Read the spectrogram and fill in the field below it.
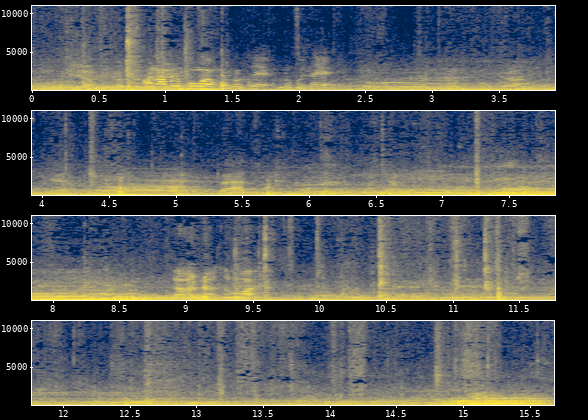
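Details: Giant cattle being loaded onto a truck for a contest, lowing repeatedly: several deep, drawn-out moos, some rising then falling, spaced a few seconds apart over constant rumbling handling noise and background clatter.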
